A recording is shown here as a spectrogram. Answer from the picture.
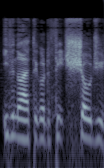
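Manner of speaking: loud, exasperated yell at the game; frustrated yell. Real, not acted. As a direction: shout it out in frustration.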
